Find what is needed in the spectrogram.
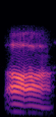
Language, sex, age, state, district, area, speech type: Assamese, male, 18-30, Assam, Charaideo, urban, conversation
